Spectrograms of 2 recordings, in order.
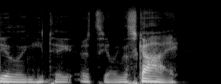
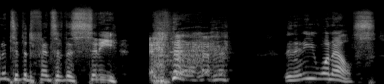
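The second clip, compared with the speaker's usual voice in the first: put-on proud, furious old man; 9 semitones higher, 3 dB quieter than usual. Dying grandfather defends Tyr family to Melly, high strained pride. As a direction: defend the family's honour through a cough.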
